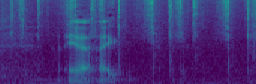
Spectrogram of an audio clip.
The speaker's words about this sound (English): I'm going to shuffle the Night Gaunt back into the encounter deck and draw something else.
